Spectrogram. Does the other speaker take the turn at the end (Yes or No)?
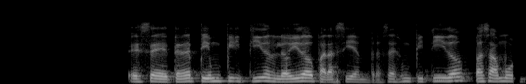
No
